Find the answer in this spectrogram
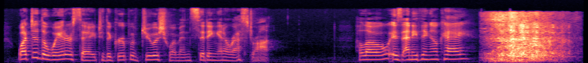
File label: joke recording laugh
